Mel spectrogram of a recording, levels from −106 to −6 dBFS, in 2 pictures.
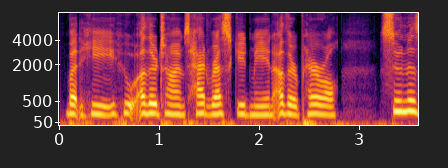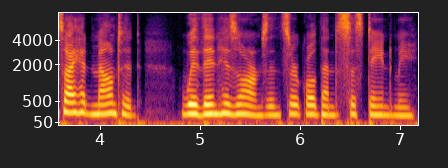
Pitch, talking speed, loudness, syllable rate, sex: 200 Hz, 190 wpm, -17 LUFS, 5.4 syllables/s, female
